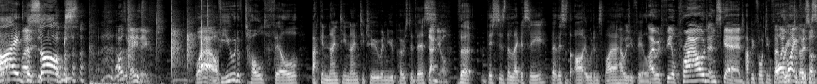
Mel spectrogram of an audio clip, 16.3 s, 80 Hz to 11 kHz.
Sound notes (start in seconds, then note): 1.2 Phil laughs; 2.4 Dan claps; 2.5 claps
